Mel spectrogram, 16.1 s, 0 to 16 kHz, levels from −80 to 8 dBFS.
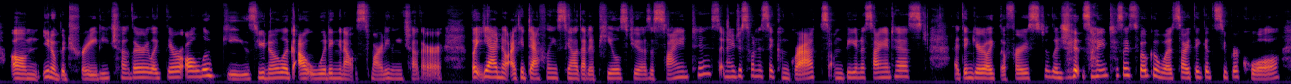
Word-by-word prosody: um, 165 -3 +4
you 225 - 0
know, 190 - +3
betrayed 150 +1 -2
each 180 +2 -5
other, 200 +2 0
like, 180 0 -2
they 205 - -2
were 215 - +1
all 225 +1 +4
Lokis, 160 - -2
you 195 - 0
know, 180 +2 -1
like, 190 -2 +2
outwitting 170 +1 +2
and 175 - -5
outsmarting 160 +1 -2
each 160 0 -7
other, - - -2 0.4
but - - +5
yeah, 220 -3 +7
no, 200 -1 +1
I - - +6
could 185 +1 -6
definitely 185 +3 +1
see 180 - +1
how 170 -1 -1
that 160 -1 0
appeals 175 +2 -3
to 175 - -7
you 165 - -3
as 155 - -7
a 160 - -5
scientist, 215 - -1
and 220 - -5
I 225 - -5
just 245 0 0
want 260 -2 -8
to - - -6
say 235 - 0
congrats 190 +2 +3 0.2
on 185 - -9
being 195 +2 -5
a 200 - -4
scientist, 205 +5 0 0.3
I - - -4
think 190 +1 -3
you're, 185 -1 +4
like, 170 0 +1
the 145 - -6
1st 175 +5 0
legit 220 +2 +2
scientist 255 +4 +2
I've 285 -1 +1
spoken 245 0 0
with, 175 -3 0
so 200 - +3
I 190 - +3
think 215 0 -5
it's 210 -2 -1
super 220 +1 -3
cool, 170 +4 -2
190 Hz, 230 wpm, -24 LUFS, 170-220 Hz, 0.4 s, yeah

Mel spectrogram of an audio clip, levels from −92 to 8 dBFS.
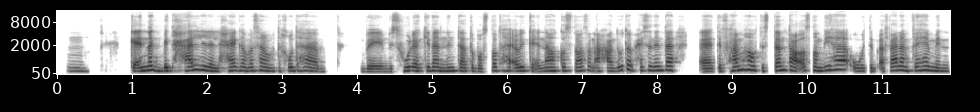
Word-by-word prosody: إمم، 185 -2 -11 0.5
كإنك 205 +6 +5
بتحلل 215 +4 +2
الحاجة 210 +4 -1
مثلًا 205 +2 -1
وبتاخدها 195 -2 -3 0.5
ب 155 -1 -2
بسهولة 200 +6 0
كده 205 +2 0
إن 190 -2 0
أنت 200 +1 0
تبسّطها 185 +3 -3
أوي 195 +3 +2
كإنها 195 0 -1
قصّة 205 0 -2
مثلًا 220 +1 -4
أو 185 - +1
حدوته 195 +9 -1
بحيث 220 -2 -7
إن 230 - 0
أنت 230 +1 +3 0.3
آآ، 165 +1 +2
تفهمها 210 +9 +1
وتستمتع 225 +3 +2
أصلًا 215 -2 0
بيها، 265 +4 +3
وتبقى 175 -1 -4
فعلًا 220 +2 +2
فاهم 215 0 +1
إن 180 -2 -3
205 Hz, 150 wpm, -18 LUFS, 185-220 Hz, 0.5 s, كإنك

